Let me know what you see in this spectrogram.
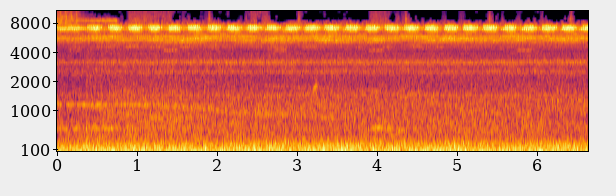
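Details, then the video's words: Shrill, rapidly pulsing chirps from crickets during a lightning storm, a regular beat of roughly four pulses a second over a soft, steady low rumble. "Lightning and crickets!"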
